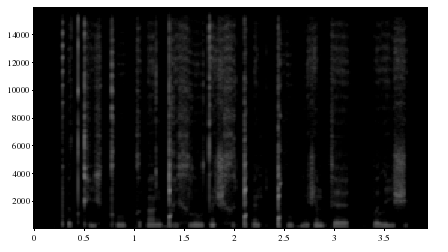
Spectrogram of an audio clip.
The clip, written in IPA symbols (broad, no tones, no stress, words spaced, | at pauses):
pʼətkʼixkʼuk | ãɡ͡ǃexlu tə̃ʃxəǃʼɛ̃kǃʰub ə̃ʃɛ̃bkɛ | pəliʃ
